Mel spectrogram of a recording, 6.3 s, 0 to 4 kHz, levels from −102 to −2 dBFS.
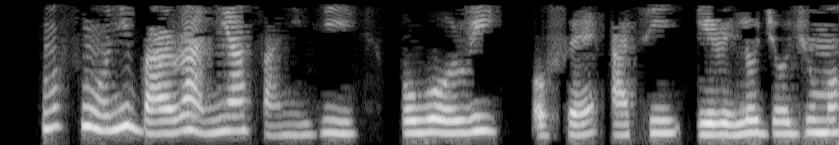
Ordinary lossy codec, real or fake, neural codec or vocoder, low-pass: MP3, 16 kbps; fake; codec, 16 kHz in and 24 kHz out, 1 kbps, XY-Tokenizer; 3.6 kHz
